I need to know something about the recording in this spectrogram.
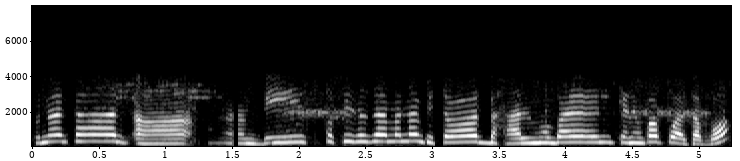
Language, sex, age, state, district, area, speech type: Assamese, female, 18-30, Assam, Kamrup Metropolitan, urban, conversation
